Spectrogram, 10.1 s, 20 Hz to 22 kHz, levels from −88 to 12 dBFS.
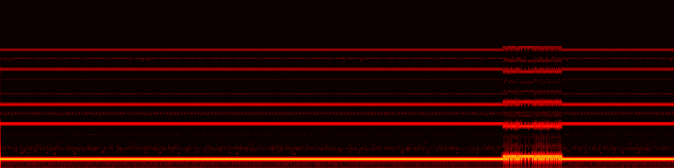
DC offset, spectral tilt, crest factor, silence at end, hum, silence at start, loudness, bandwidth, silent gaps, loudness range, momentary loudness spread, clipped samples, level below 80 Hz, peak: under 0.1%; 3.5 dB/octave; 6 dB; 0 s; none; 0 s; -26 LUFS; 16 kHz; none; 0 LU; 0 LU; under 0.1%; -84 dBFS; -20 dBFS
